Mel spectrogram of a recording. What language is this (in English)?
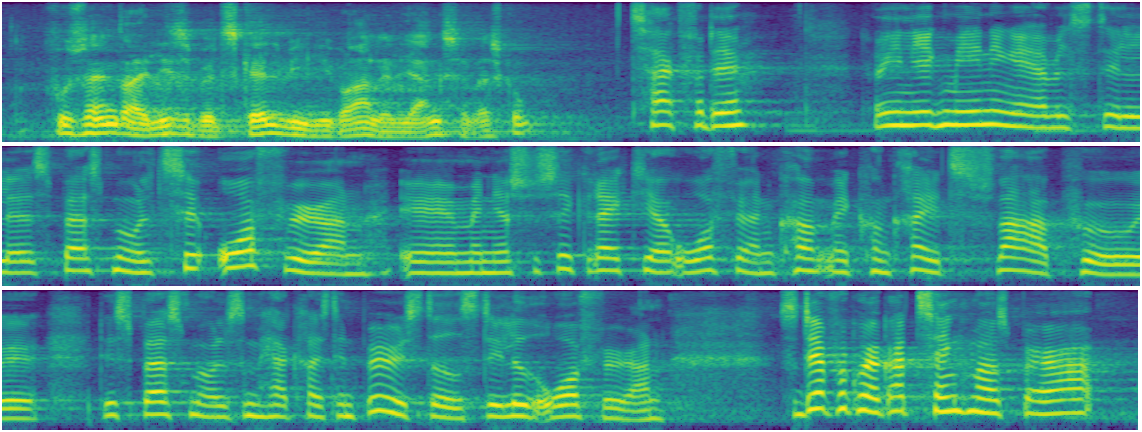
Danish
